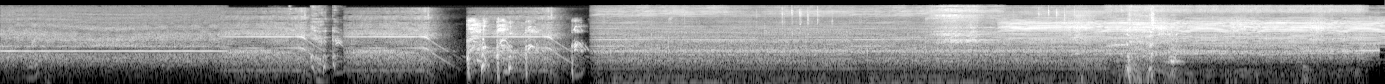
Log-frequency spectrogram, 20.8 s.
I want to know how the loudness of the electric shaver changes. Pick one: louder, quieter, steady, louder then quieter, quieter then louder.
steady.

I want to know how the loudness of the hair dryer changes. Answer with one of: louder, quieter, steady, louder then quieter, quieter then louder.
steady.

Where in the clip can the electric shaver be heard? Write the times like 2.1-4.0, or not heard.
13.8-20.7.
